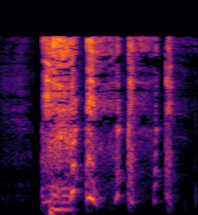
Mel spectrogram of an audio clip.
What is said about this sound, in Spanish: Estás tosiendo como un fumador empedernido.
